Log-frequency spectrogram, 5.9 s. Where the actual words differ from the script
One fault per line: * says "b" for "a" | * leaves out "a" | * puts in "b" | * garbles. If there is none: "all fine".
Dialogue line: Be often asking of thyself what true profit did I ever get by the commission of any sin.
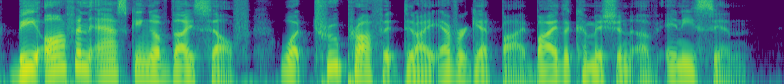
* puts in "by"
